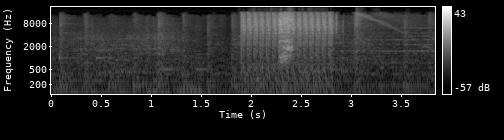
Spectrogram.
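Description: Mechs fire on dinosaurs in the video game Mech Armada: a rapid volley of gunshots bursts out in a dense, bright cluster over a low rumbling game backdrop, then tapers off.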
